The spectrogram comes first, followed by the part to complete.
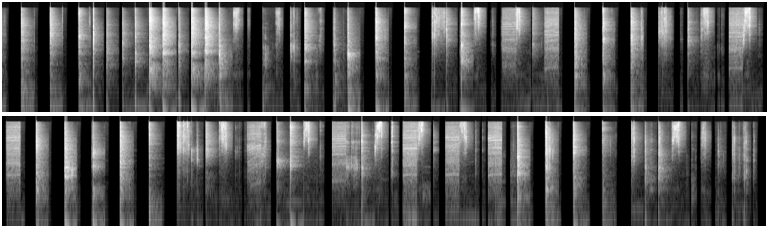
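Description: Small hard-plastic toy parts being handled, clacking against each other and tapped down onto a table: a rapid, irregular string of short sharp clicks and knocks.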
